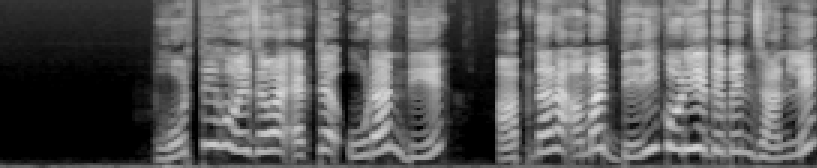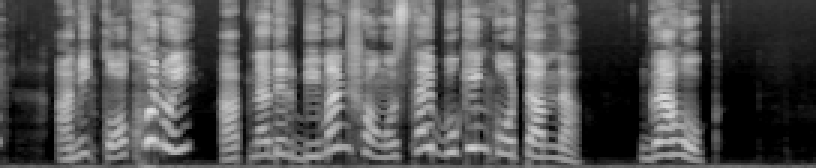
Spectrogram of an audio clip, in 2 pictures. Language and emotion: Bengali, disgusted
